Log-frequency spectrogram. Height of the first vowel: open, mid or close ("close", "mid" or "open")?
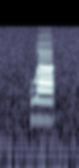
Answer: open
